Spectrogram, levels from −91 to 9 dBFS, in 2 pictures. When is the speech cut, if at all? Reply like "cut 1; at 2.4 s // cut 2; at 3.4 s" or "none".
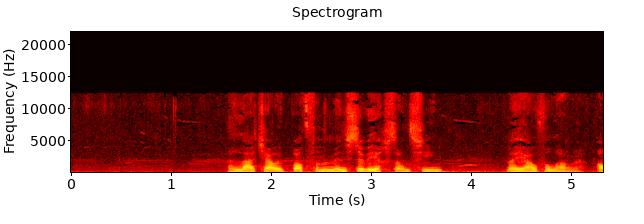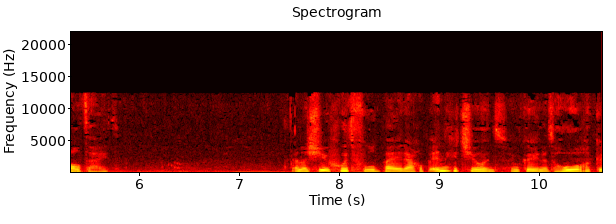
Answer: none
